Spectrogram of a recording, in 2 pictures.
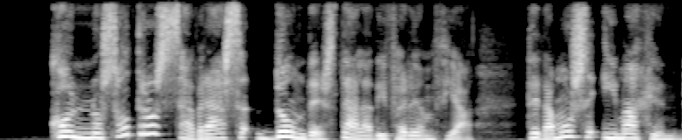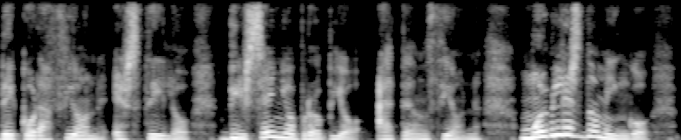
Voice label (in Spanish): locutora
